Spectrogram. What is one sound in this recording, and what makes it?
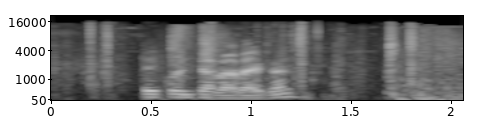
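A rifle magazine clicks as it is changed.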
